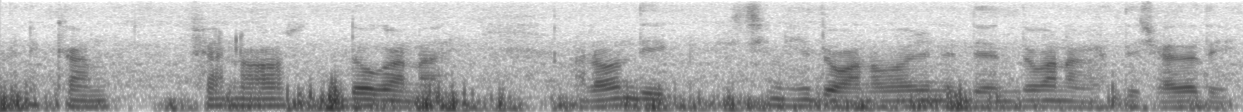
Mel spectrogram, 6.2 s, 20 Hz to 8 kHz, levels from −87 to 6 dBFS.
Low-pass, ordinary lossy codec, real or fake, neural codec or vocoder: none; none; real; none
